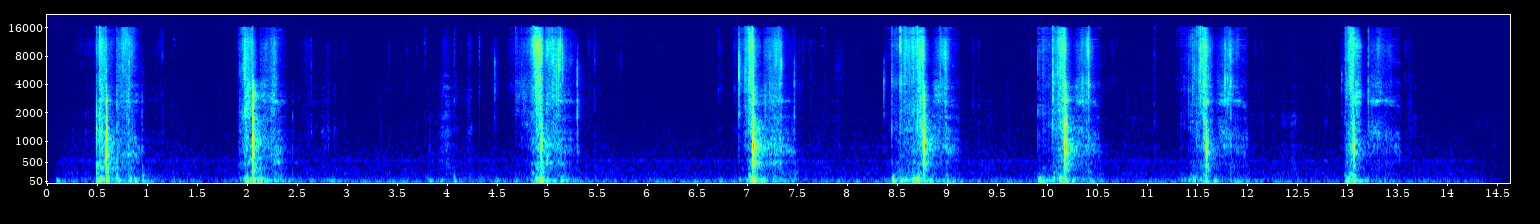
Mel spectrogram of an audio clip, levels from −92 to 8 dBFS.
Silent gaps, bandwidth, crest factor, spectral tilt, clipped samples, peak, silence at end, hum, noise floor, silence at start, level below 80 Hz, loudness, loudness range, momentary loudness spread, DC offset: none; 17 kHz; 36 dB; -0.5 dB/octave; under 0.1%; -2 dBFS; 1.2 s; none; -74 dBFS; 0.5 s; -58 dBFS; -33 LUFS; 7 LU; 24 LU; under 0.1%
